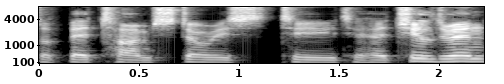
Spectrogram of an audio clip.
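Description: A man with a Persian accent speaks at a moderate pace and a medium pitch. The sound is dry and close, with no echo. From Iran. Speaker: academic researcher. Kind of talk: casual chat. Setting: remote call.

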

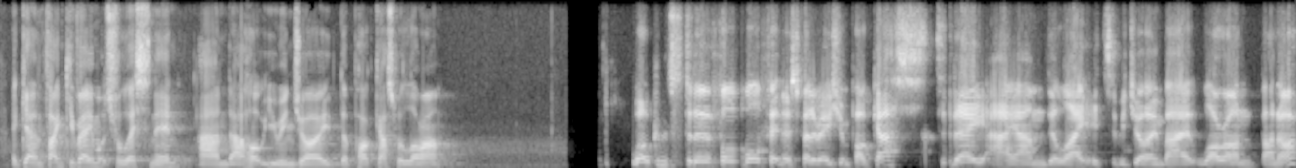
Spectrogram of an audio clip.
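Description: A man's fairly high, bright, sharp voice at a moderate pace, with ordinary pitch variation. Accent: Lancashire. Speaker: podcast host. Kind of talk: podcast interview.

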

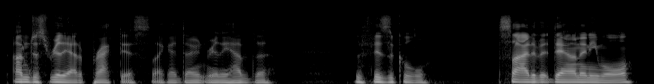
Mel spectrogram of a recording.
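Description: A man with a New Zealand accent, fairly low in pitch, with monotone, flat intonation, a moderate pace, and long, frequent pauses. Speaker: musician. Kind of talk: casual chat. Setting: video call.

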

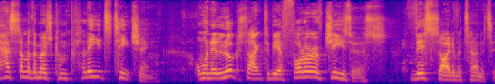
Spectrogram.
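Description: The speaker has an English accent. The pace is fairly quick and the intonation lively. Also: man. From England. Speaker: church elder and preacher. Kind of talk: sermon.

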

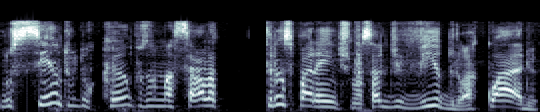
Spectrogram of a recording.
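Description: With an animated tone and lively intonation, a man speaks at a moderate pace. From Brazil, interior of Rio Grande do Sul. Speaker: podcast host, digital marketing entrepreneur. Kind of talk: casual storytelling monologue.

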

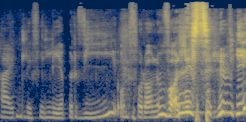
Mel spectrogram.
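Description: Somewhat breathy and dark, mellow in tone, a woman's voice rises and falls with lively intonation. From Switzerland, Valais. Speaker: jazz singer. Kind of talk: interview. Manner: halting.

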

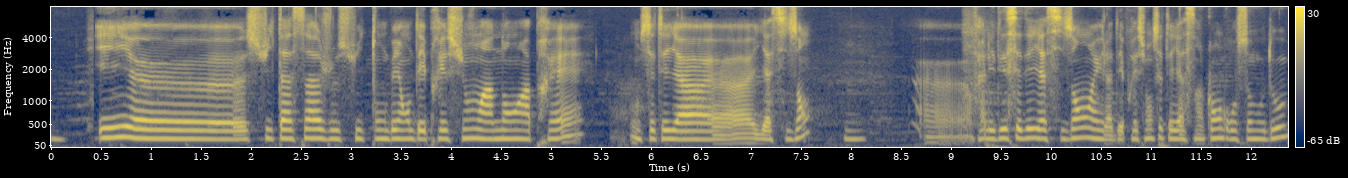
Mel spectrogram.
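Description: Over noticeable background noise, a woman speaks fairly slowly at a medium pitch with fairly even intonation. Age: 20s. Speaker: portrait photographer. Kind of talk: personal testimony interview.

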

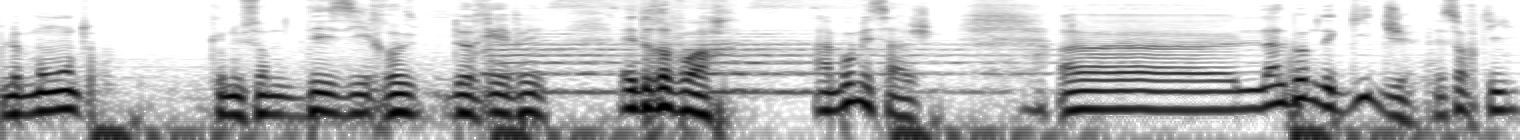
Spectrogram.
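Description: Noticeable background noise behind a man's medium-pitched voice, fairly slow and with ordinary pitch variation. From Belgium. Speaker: radio DJ host. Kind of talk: radio show presentation between tracks. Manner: casual, lively.

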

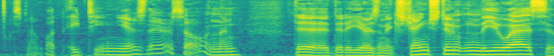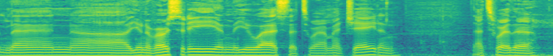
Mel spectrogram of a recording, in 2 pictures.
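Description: The recording is very clean with a silent background as a man talks at a moderate pace with ordinary pitch variation. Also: medium pitch for a man. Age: 40s. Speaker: chef and restaurant co-owner, podcast guest. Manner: laid-back, easygoing.

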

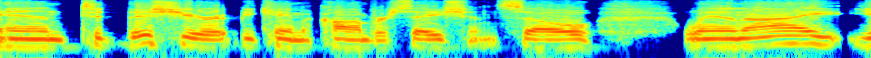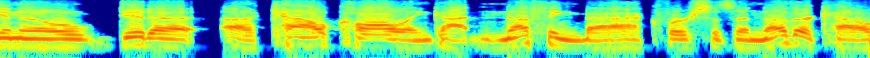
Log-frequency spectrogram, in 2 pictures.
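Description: A man with a normal speaking voice talks at a medium pitch, at a fairly slow pace with fairly even intonation. The sound is dry and close, with no echo. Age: 50s. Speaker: bowhunter, podcast listener. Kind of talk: casual interview.

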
